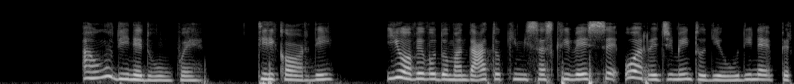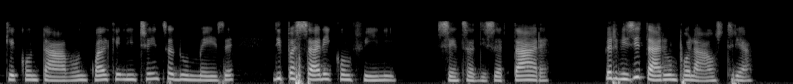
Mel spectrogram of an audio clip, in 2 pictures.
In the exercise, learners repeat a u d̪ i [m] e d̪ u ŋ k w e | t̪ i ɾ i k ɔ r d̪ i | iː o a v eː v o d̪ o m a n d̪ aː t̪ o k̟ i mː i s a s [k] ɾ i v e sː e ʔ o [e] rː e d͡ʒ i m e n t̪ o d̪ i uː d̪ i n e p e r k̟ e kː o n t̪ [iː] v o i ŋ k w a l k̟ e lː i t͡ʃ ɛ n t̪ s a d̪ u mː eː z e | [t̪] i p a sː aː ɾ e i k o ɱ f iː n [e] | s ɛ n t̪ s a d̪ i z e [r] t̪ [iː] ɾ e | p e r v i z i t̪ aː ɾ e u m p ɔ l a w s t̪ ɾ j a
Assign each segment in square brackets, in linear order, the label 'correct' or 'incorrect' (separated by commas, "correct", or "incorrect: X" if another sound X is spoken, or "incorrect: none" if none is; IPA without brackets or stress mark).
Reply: incorrect: n, correct, incorrect: a, incorrect: aː, incorrect: d̪, incorrect: i, correct, incorrect: aː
